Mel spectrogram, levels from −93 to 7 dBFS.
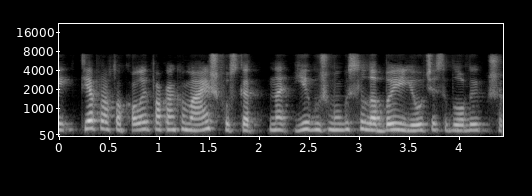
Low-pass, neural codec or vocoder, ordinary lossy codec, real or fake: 7.2 kHz; codec, 16 kHz, about 1 kbps, DyCAST, with the encoder's durations; MP3, 64 kbps; fake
